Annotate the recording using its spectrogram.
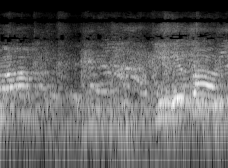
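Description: Only speech: indistinct talking with background chatter in a large room.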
